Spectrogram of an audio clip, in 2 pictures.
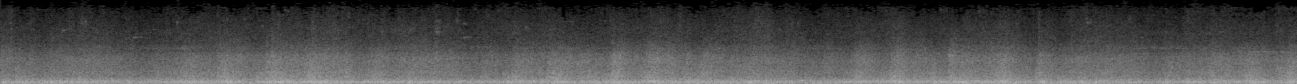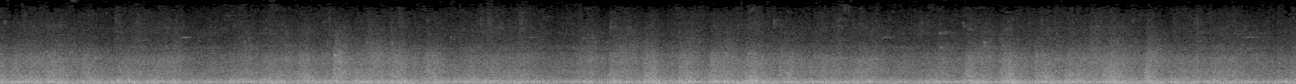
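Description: Freight boxcars rolling steadily past, a continuous rumble and rattle of steel wheels with rapid clicks as they run over the rail.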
